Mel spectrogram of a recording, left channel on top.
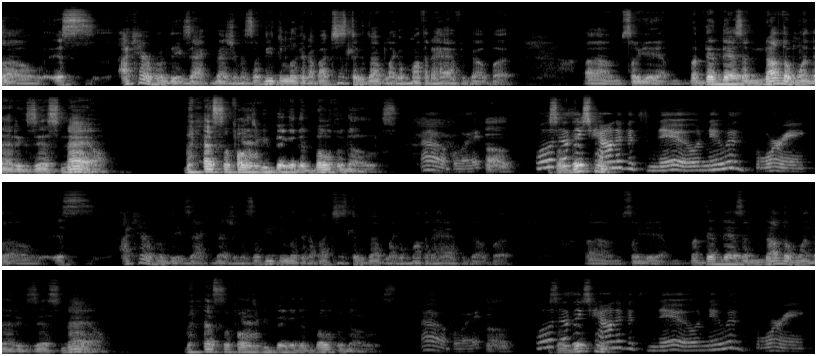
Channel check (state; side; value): quieter; right; 11.9 dB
